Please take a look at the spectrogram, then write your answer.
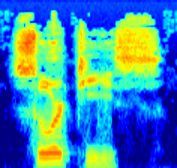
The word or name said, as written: Syrtis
